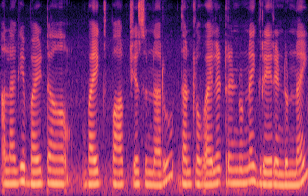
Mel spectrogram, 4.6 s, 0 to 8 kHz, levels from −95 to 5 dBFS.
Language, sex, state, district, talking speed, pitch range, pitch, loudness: Telugu, female, Andhra Pradesh, Chittoor, 140 wpm, 185-205 Hz, 190 Hz, -15 LUFS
